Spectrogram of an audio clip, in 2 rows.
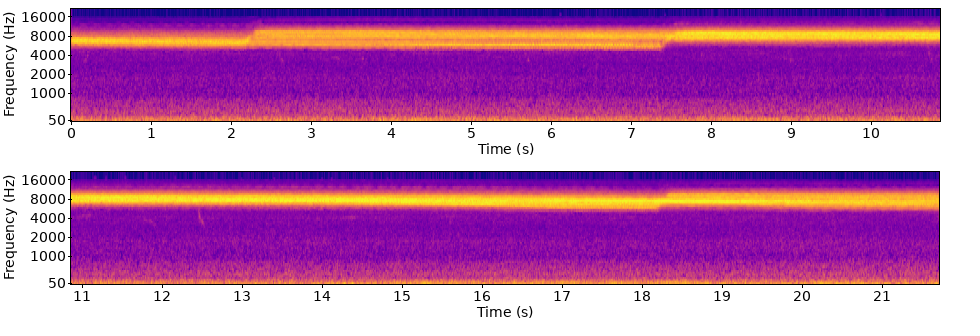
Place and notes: Omifuji, Yasu City, Shiga Prefecture, Japan - Cicada
A lone cicada singing in a Japanese cherry tree along a path beside a small river. The high-frequency sound of the cicada can be heard over the rumble of a waterfall and some human sounds. (WLD 2017)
